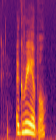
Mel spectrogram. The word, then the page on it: agreeable: American English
